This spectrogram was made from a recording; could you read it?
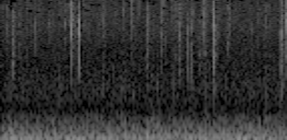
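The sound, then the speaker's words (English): A campfire burns with a steady low roar, broken by scattered sharp crackles and pops; no voices. “After weeks of watching it burn, I began to suspect that the fall's magic was the force tending to the flames, and soon came to know that the campfire served a purpose beyond warming passers-by and lighting their way.”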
